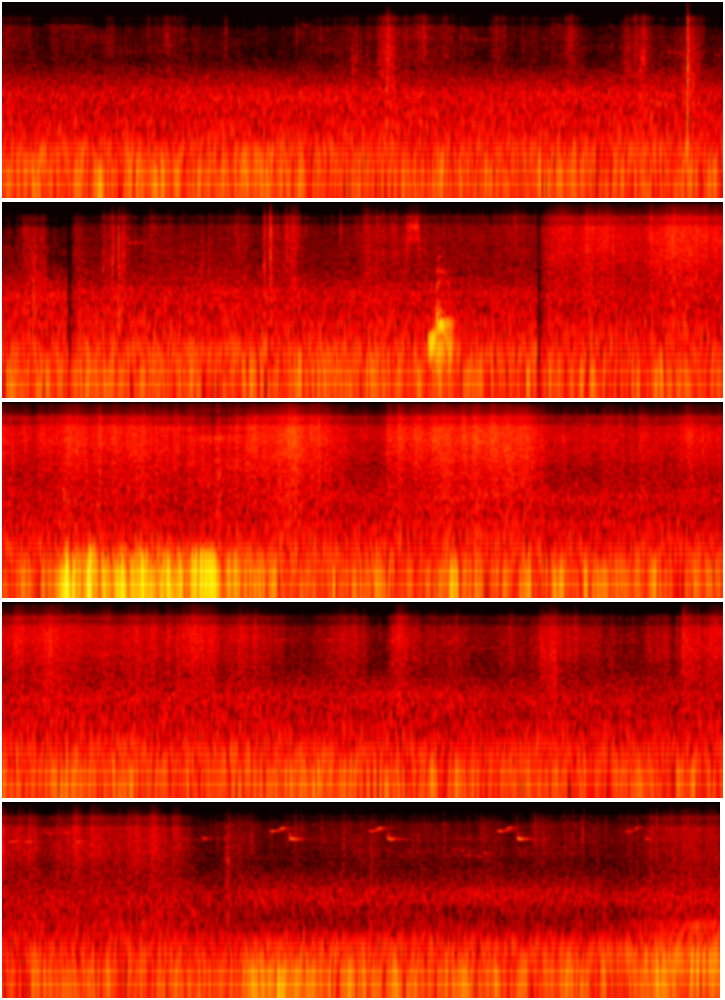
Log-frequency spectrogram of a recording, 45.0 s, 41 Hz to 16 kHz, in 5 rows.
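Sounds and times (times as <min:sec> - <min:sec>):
foil blankets crinkling: 0:00.0 - 0:45.0
wind rumbling on microphone: 0:00.0 - 0:45.0
small bird chirping: 0:10.5 - 0:11.0, 0:36.0 - 0:37.3, 0:39.4 - 0:39.9, 0:40.5 - 0:42.8.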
